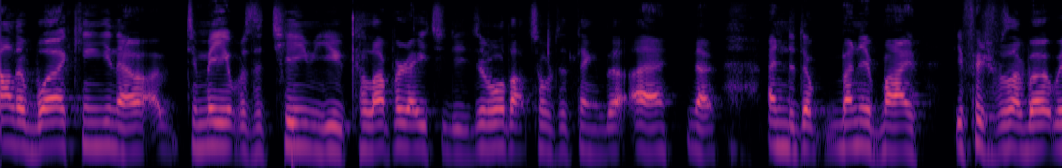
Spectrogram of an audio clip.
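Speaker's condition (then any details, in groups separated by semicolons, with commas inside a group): Cerebral palsy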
